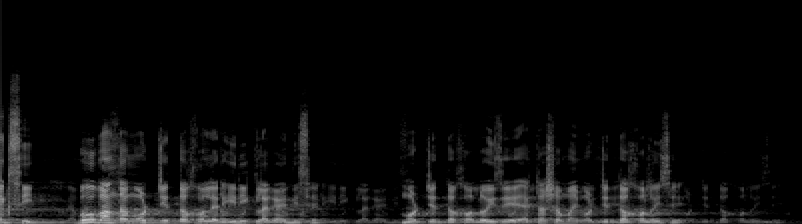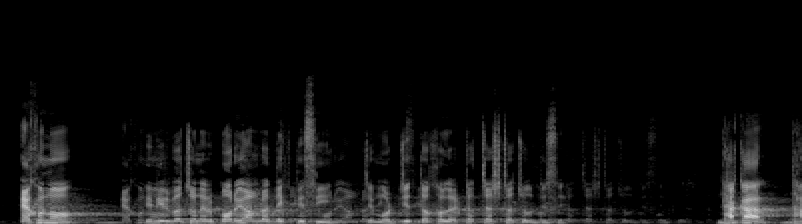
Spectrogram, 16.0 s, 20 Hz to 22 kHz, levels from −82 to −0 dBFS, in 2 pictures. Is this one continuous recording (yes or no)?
yes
